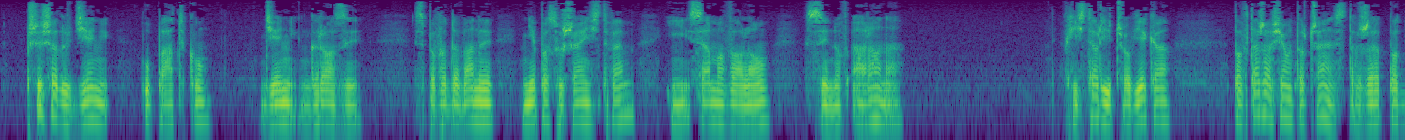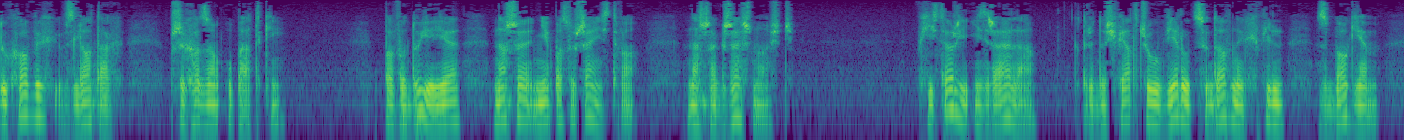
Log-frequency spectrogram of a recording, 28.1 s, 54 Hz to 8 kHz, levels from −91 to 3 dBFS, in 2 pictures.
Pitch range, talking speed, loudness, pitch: 100-115 Hz, 85 wpm, -18 LUFS, 105 Hz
